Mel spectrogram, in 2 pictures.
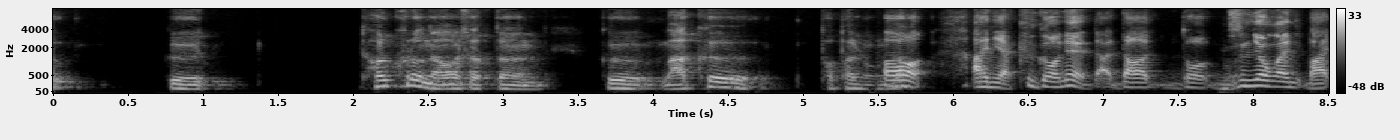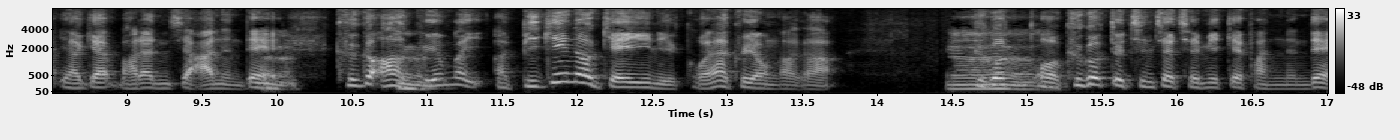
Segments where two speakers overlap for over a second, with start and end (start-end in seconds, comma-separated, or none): none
